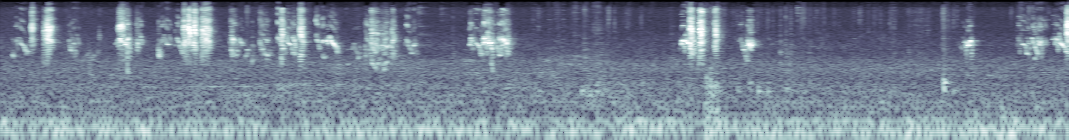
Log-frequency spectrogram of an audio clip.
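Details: Pet budgerigars calling: loud scratchy chirp bursts every second or so, interspersed with softer warbled notes, strongest bursts near seven seconds.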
